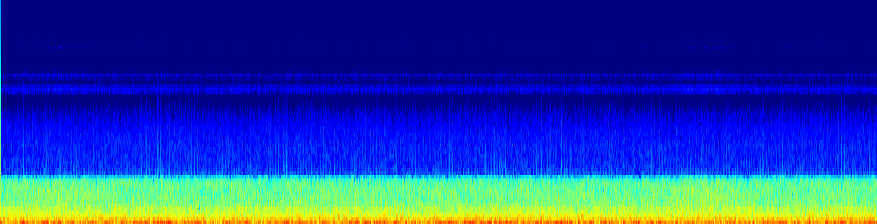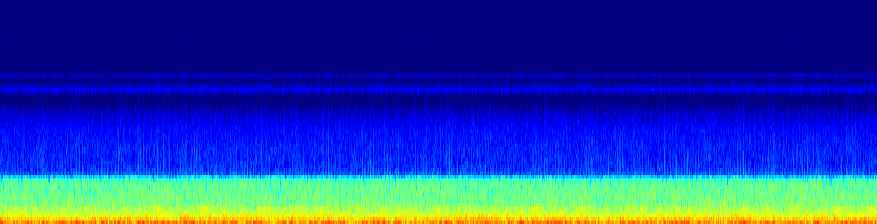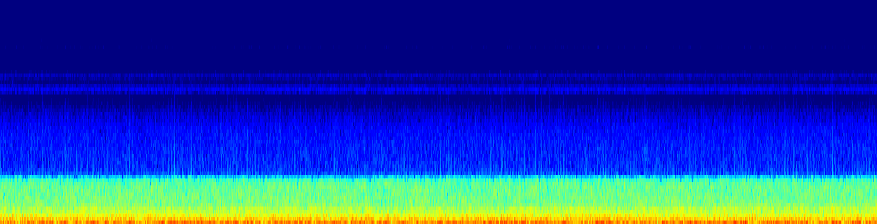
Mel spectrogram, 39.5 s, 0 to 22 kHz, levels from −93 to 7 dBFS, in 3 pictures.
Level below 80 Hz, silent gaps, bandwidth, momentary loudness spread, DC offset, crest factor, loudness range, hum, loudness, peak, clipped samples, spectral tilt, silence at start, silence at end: -18 dBFS; none; 0.9 kHz; 2 LU; under 0.1%; 12 dB; 1 LU; none; -25 LUFS; -4 dBFS; under 0.1%; -13.5 dB/octave; 0 s; 0 s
